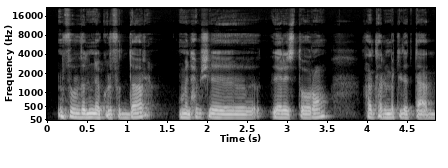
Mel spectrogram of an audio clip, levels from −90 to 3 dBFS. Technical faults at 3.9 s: none

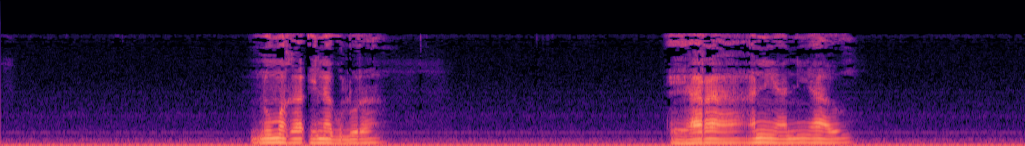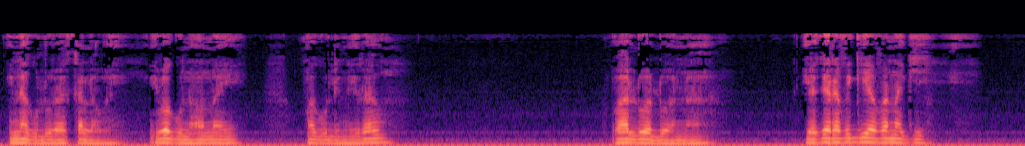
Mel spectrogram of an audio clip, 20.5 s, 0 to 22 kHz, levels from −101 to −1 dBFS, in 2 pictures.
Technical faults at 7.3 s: MP3 compression

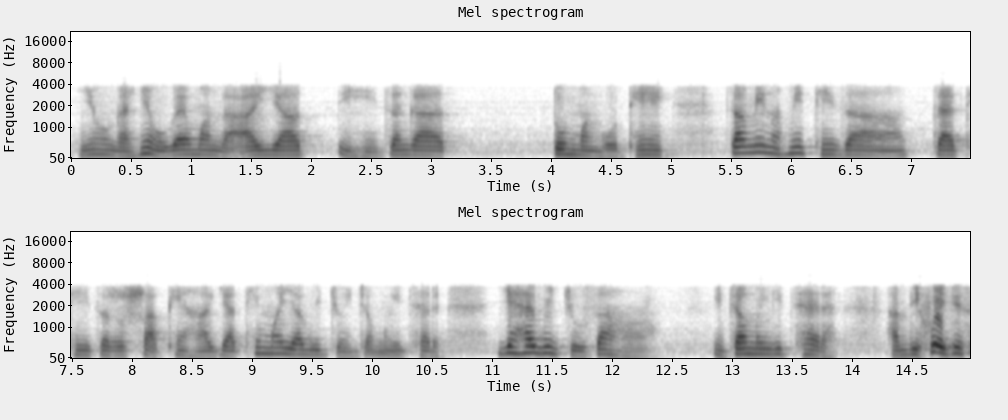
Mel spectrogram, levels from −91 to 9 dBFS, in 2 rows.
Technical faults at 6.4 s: packet loss with last packet repeated

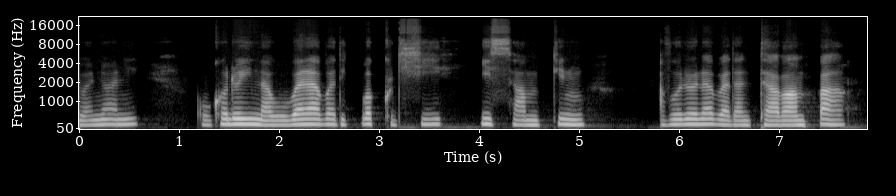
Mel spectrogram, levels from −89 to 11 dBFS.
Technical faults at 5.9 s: none

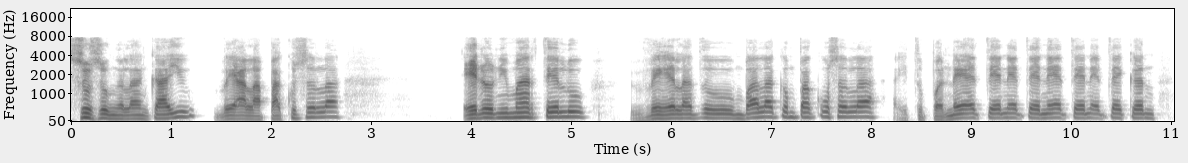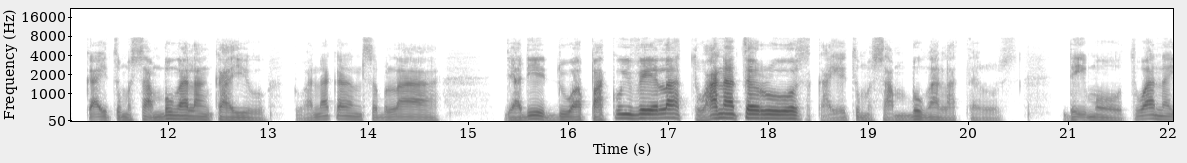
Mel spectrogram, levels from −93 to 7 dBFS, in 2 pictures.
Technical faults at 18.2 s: Bluetooth LC3 compression

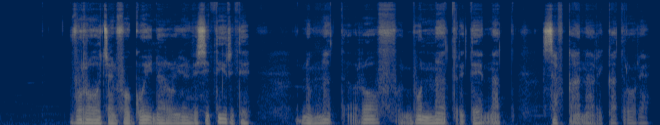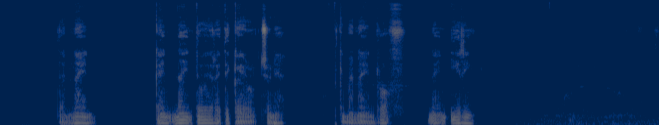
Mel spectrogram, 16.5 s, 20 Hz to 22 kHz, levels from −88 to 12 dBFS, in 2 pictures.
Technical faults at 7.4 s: zipper noise

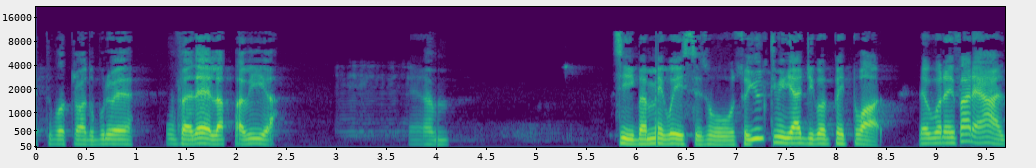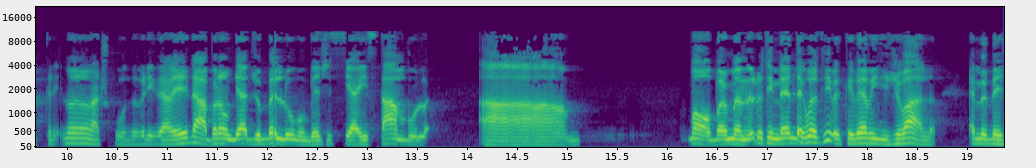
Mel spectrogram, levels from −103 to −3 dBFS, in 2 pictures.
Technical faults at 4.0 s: MP3 compression; block of digital silence

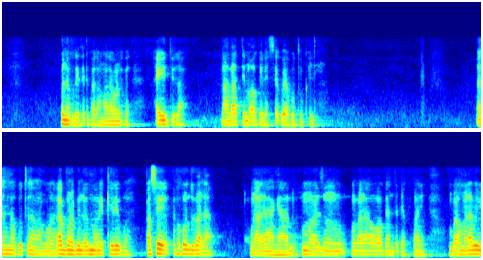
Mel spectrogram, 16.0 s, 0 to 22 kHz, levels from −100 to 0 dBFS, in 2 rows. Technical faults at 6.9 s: AMR comfort noise

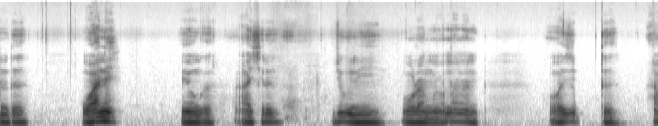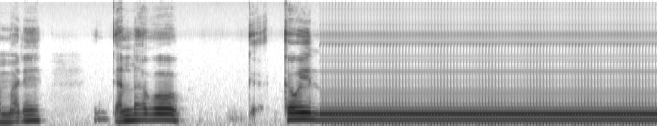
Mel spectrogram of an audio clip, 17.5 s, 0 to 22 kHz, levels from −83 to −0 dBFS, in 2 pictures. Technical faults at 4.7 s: none

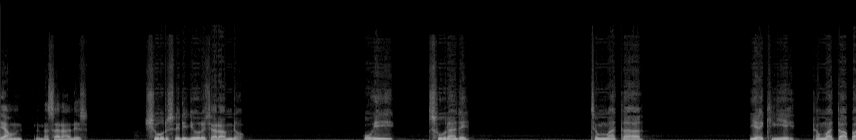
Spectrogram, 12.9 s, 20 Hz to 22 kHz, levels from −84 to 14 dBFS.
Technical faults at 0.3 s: none

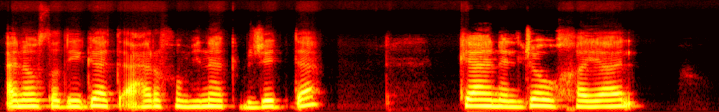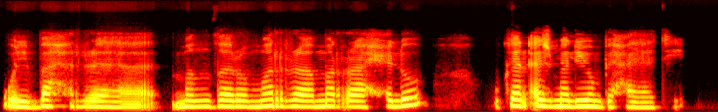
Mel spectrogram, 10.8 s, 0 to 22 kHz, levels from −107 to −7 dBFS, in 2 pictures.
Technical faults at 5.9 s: none

